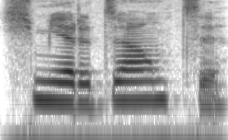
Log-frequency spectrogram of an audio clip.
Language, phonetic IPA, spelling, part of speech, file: Polish, [ɕmʲjɛrˈd͡zɔ̃nt͡sɨ], śmierdzący, verb / adjective, Pl-śmierdzący.ogg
